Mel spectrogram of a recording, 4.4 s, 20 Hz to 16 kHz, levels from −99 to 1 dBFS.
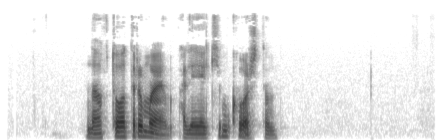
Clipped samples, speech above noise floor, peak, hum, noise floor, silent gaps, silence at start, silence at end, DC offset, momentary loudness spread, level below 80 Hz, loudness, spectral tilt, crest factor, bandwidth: under 0.1%; 52 dB; -6 dBFS; none; -78 dBFS; none; 0.85 s; 1.6 s; under 0.1%; 15 LU; -64 dBFS; -26 LUFS; -6 dB/octave; 22 dB; 11 kHz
